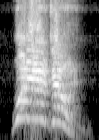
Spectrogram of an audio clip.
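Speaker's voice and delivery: sudden high, loud yell; challenging shout. Real, not acted. Host demanding what listeners are doing, shouting. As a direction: burst out at the audience.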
